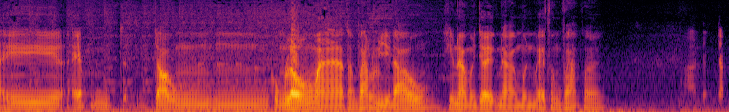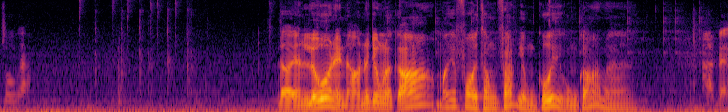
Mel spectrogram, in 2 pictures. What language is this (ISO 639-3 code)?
vie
